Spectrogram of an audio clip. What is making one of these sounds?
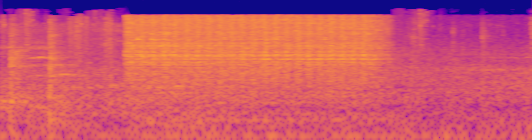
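Metal scrapes and sparks with a harsh hiss.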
